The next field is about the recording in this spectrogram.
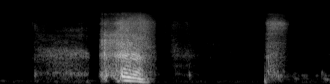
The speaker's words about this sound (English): I'm sorry. I really need to like blow my nose or something. God.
